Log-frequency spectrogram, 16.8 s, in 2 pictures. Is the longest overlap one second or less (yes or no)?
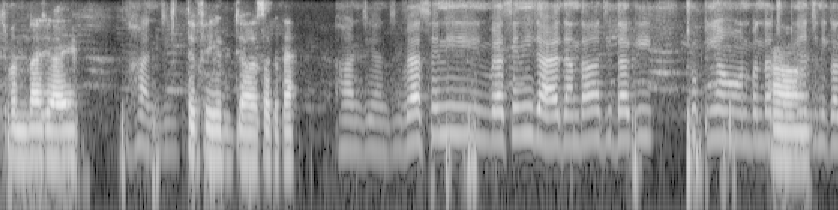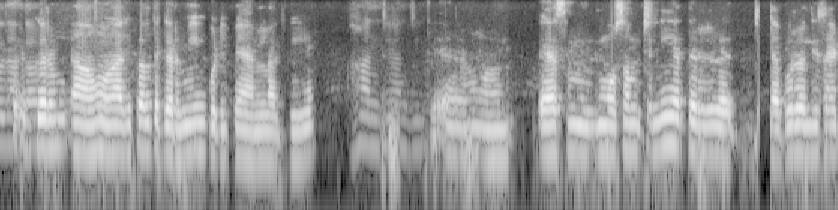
yes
